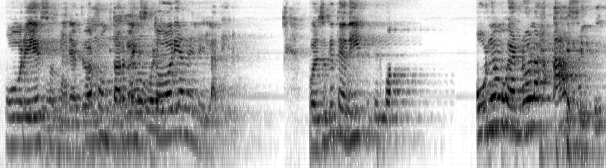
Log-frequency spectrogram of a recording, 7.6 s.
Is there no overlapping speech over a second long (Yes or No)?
No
